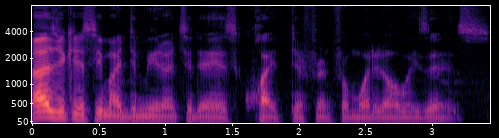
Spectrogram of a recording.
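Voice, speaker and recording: A man's very deep, low voice with an American accent at a moderate pace, in a very clean recording with a silent background. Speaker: talk show host. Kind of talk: casual interview chat. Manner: animated.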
